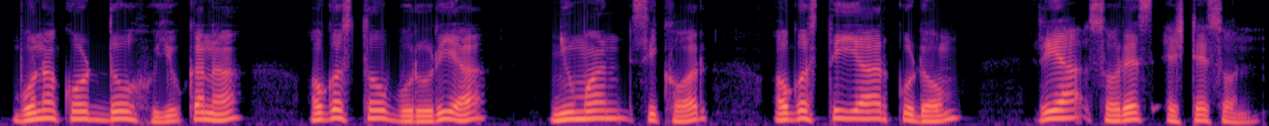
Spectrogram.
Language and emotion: Santali, neutral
